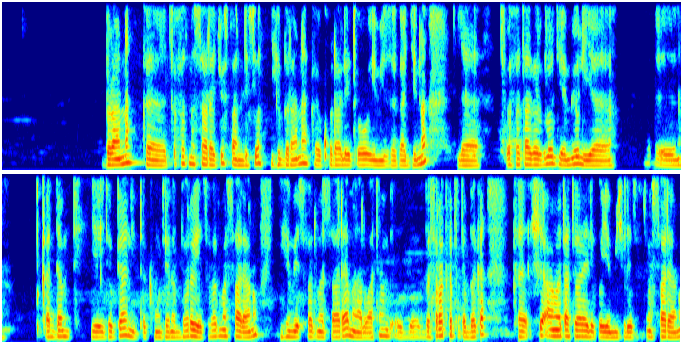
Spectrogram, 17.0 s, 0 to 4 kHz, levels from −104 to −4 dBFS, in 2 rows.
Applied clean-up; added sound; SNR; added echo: none; none; none; none.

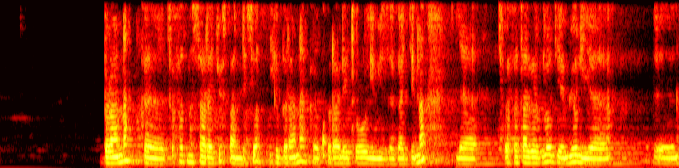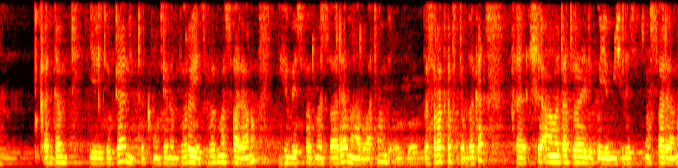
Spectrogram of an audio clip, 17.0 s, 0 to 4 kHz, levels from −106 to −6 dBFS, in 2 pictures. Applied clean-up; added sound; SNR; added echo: none; none; none; reverberation time 1.0 s.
